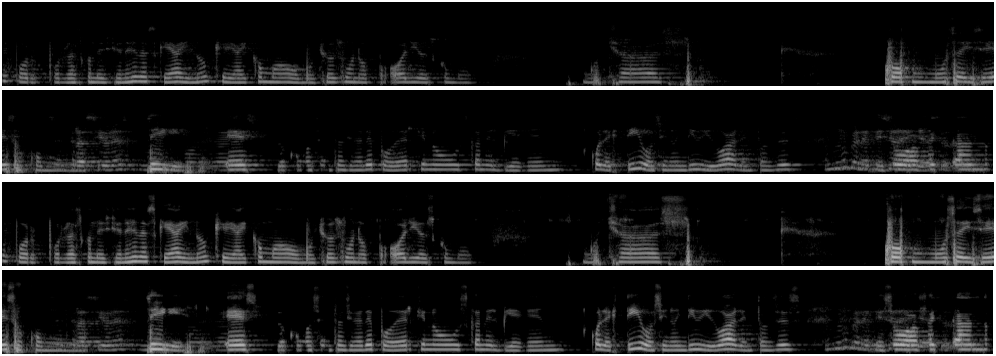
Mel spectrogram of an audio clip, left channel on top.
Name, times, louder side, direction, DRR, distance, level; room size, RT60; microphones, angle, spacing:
voice 1, 0.0-4.7 5.8-6.9 7.8-8.2 8.8-10.8 11.4-11.8 12.1-15.5 15.8-17.9 18.7-19.1 19.4-19.8, right 5 dB, 75° right, 0.5 m, -33 dB
voice 2, 10.4-12.4 18.1-19.7, equal, 35° left, 4.2 m, -43 dB
23.0 x 13.5 x 3.1 m
head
